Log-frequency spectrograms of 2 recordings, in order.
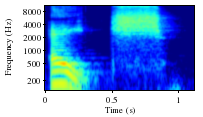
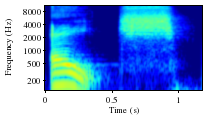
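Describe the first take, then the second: First: The letter name starts with a vowel sound. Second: The same.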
